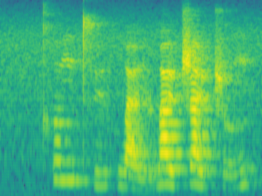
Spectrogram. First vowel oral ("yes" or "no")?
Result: yes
